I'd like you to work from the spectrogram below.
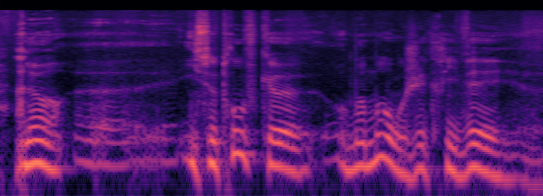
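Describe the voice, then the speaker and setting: Over noticeable background noise, the man's intonation is lively. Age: 70s. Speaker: novelist. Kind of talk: interview. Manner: hesitant, many fillers.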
